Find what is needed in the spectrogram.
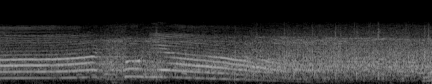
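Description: Boxing ring announcer's drawn-out call of a fighter's surname. He holds one note for about a second, then stretches the last syllable into a long note that falls in pitch for about two seconds. Crowd cheering and applause run underneath.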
